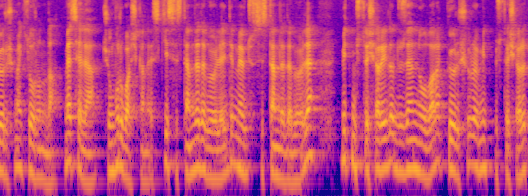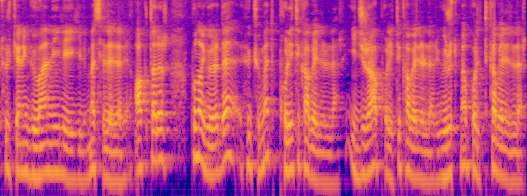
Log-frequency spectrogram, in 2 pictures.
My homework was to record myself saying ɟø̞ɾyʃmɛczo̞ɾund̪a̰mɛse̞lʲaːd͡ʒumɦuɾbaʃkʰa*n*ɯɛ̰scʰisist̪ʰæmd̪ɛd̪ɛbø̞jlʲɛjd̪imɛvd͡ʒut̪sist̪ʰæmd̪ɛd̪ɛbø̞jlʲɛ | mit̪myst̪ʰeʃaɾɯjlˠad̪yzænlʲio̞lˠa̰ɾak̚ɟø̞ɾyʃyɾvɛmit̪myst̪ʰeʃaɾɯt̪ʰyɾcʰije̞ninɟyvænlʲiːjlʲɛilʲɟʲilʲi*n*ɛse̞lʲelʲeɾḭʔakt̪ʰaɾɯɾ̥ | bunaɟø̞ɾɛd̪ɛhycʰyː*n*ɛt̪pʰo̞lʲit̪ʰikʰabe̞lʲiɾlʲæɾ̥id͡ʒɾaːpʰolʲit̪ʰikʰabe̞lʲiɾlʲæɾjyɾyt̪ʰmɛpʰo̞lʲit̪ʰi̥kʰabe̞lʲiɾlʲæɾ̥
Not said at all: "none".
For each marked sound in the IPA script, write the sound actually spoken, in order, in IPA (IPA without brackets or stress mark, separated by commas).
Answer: n, m, m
